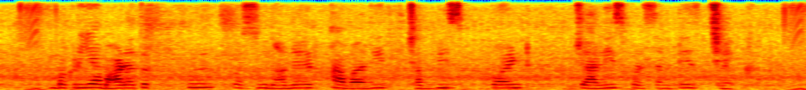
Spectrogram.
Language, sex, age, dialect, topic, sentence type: Magahi, female, 18-24, Northeastern/Surjapuri, agriculture, statement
